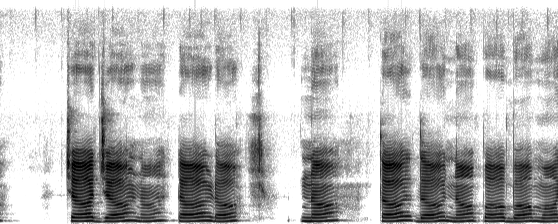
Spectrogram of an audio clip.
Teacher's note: इनके उच्चारण में हवा की कम मात्रा तथा हवा कम शक्ति के साथ बाहर आती है। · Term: अल्प प्राण व्यंजन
